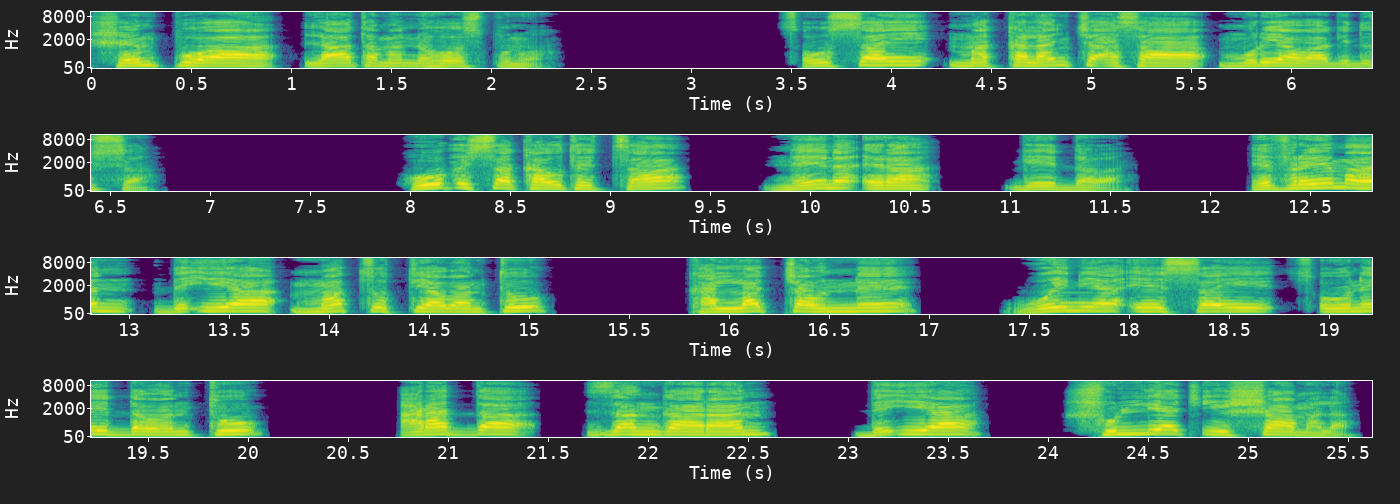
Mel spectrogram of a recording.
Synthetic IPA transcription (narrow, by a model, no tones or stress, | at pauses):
ʃɛmpːʊwaːlaːt̪ɐmɐnːɛho̞ːspʊnʊ̰wɐ̰ | t͡sʼo̞ːsːɐjmɐkːɐlɐnt͡ʃːɐːsaːmʊɾɪjaːwaːɡɪd̪ʊsːɐ̰ | huːpʼɪsːɐkɐwt̪ɛt͡sːaː | ne̞ːnɐʔɛɾɐ | ɡe̞ːd̪ːɐwa̰ | ʔɛfɾe̞ːmɐnd̪ɛʔɪjaːmɐt͡sːɔt̪ːɪjaːwɐnt̪ːʊ | kɐlːɐt͡ʃːɐwnːɛ | wɔjnɪjaːʔe̞ːsːɐjt͡sʼo̞ːne̞ːd̪ːɐwɐnt̪ːʊ | ʔɐɾɐd̪ːɐ | zɐŋɡaːɾaːn | d̪ɛʔɪjaː | ʃʊlːɪjɐt͡ʃʼiːʃːaːmɐlɐ̰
